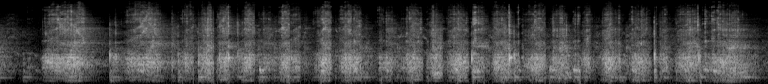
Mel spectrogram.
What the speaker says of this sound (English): So now let's break off that burr.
